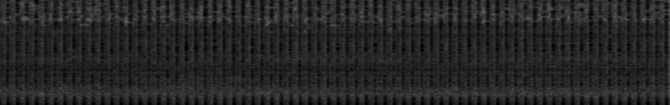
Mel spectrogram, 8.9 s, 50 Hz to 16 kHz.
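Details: 1946 International Harvester LBB 3-5 hp water-cooled single-cylinder engine, first cold start after long storage: crisp even thump about four times a second, perfectly steady, no misses or knocks, normal running.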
